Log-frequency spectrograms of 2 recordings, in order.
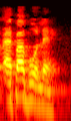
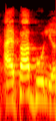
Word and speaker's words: hyperbole: Hyperbole, right? Not hyperbole. Hyperbole, although spelled like bole.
